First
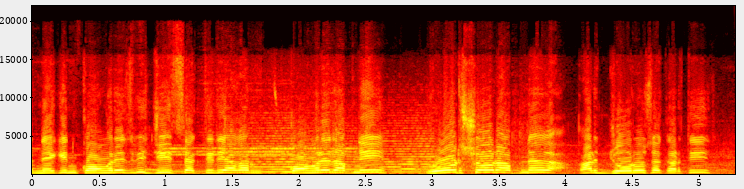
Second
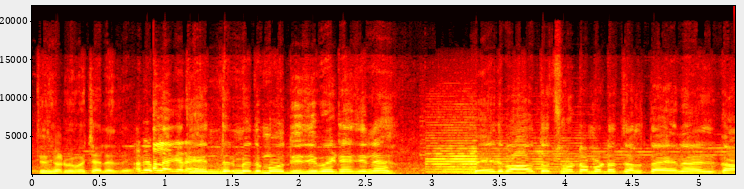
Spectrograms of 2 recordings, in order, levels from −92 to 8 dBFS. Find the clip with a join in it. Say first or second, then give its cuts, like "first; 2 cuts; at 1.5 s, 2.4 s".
second; 2 cuts; at 0.9 s, 2.9 s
